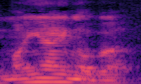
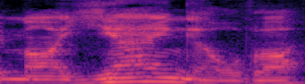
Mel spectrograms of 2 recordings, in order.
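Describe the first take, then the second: First: The words are linked lightly and smoothly. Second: The words are linked with an exaggerated glide. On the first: The speaker calls it right. "But get right to the next thing" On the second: The speaker calls it wrong. "You don't want to go crazy and say my hangover. That's too much"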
